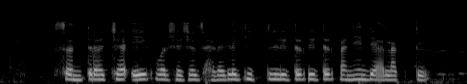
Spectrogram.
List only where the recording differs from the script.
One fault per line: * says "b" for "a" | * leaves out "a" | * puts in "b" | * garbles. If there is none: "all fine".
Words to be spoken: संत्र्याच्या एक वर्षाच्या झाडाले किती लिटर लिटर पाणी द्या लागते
all fine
